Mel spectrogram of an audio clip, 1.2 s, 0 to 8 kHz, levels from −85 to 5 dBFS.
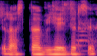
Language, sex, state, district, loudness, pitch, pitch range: Hindi, male, Bihar, Muzaffarpur, -16 LUFS, 115 Hz, 115-120 Hz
